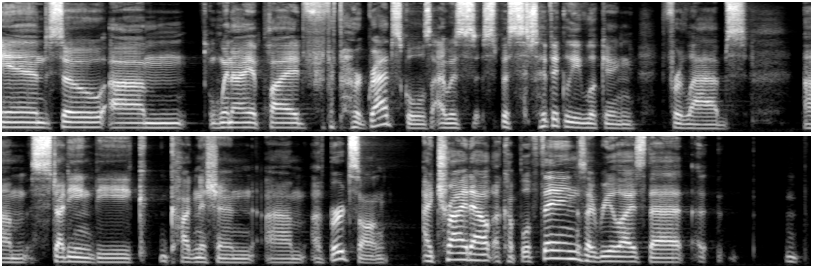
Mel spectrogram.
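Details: Adult man's real, self-reported speech impediment, present throughout the interview; this clip has word repetitions; stuttering-like disfluency.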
